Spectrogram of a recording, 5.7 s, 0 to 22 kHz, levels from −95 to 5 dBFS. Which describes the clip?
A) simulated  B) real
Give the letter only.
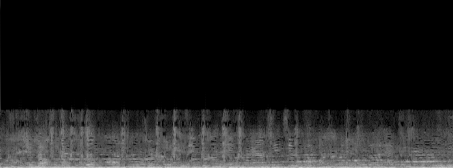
A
